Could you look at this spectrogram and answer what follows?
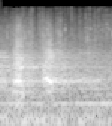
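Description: Two short barks from a dog in the Mad Max video game, close and fairly loud, spaced about a third of a second apart over a steady low background hum.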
